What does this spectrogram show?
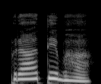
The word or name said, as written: ಪ್ರಾತಿಭ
